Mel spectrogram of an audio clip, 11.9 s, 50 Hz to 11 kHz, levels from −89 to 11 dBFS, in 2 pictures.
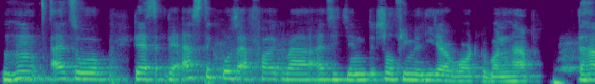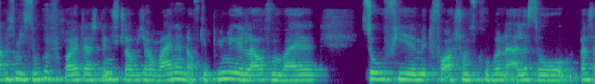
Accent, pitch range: German, 165-195 Hz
